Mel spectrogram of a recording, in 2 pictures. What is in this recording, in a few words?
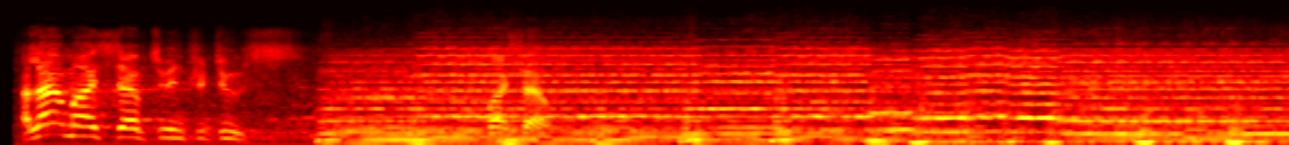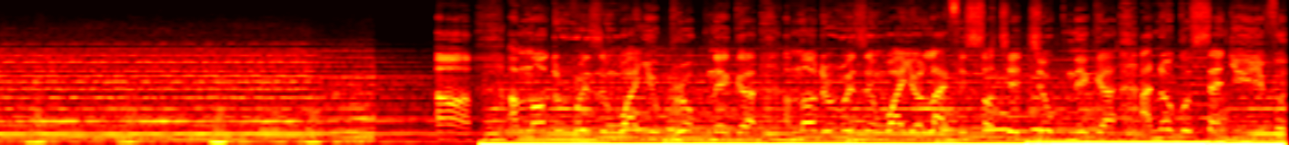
Warning Diss Track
